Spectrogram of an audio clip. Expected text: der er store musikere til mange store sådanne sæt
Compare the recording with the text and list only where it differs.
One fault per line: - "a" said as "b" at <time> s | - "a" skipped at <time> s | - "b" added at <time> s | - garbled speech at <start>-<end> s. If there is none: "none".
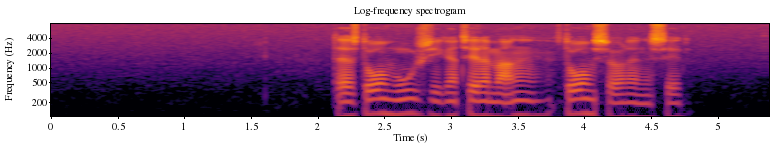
none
